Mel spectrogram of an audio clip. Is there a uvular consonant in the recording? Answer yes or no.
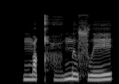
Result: yes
